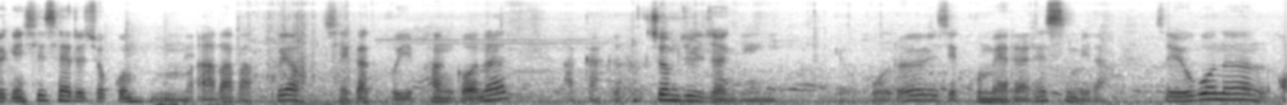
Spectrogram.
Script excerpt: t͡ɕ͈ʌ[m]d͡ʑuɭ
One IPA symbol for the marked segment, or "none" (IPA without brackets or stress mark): m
